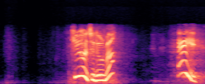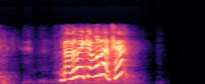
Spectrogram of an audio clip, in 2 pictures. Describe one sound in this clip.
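A woman speaks tensely and exclaims sharply.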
